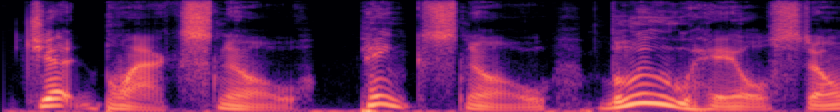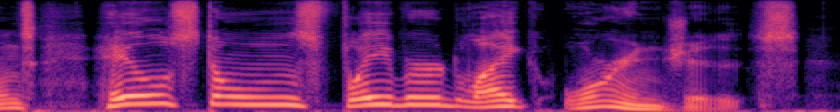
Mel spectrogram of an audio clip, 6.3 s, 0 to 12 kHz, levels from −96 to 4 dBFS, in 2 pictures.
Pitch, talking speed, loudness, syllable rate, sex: 155 Hz, 75 wpm, -20 LUFS, 3.5 syllables/s, male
